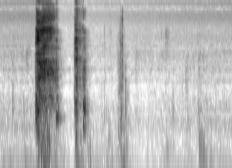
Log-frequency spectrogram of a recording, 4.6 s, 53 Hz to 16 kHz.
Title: Girl coughing 294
